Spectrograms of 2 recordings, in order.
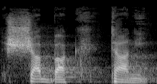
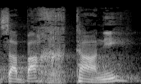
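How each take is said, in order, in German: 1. Das Wort beginnt mit einem sh-Laut. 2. Das Wort beginnt mit einem einfachen s-Laut. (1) "Und auf Aramäisch ist es ein Q. Also Shabachthani" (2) "viele sagen Sabachthani"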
